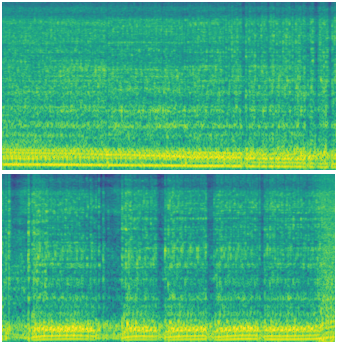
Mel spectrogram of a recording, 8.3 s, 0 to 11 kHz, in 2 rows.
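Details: 1966 Ford Mustang, newly acquired and reassembled, first start: loud rough running, revs sagging and surging, dropping out several times, a fireball backfire; owner unsure fuel reaches the filter, seemed to run on the carb for a bit; stumbling first start with backfire.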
